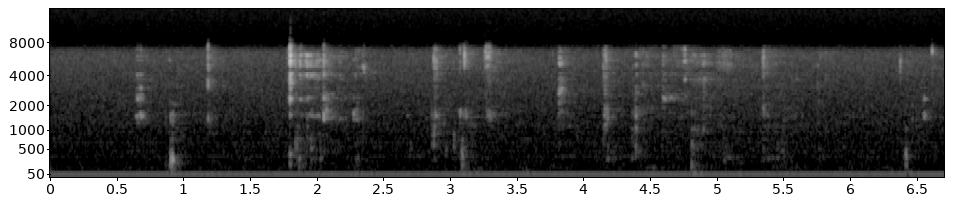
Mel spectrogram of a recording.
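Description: Faint, scattered clicks and light scrapes of a metal knife and fork against a china plate while cutting meat and rice, with a small cluster of clicks about two seconds in.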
